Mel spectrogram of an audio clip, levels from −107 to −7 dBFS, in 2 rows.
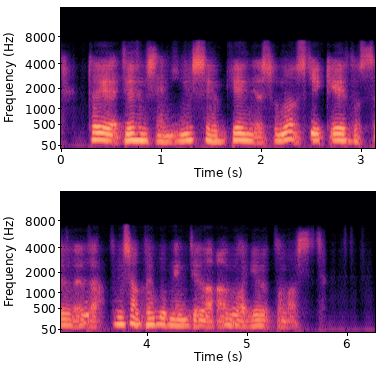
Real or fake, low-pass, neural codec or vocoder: fake; 7.2 kHz; codec, 16 kHz, 0.5 kbps, FreqCodec, smaller model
